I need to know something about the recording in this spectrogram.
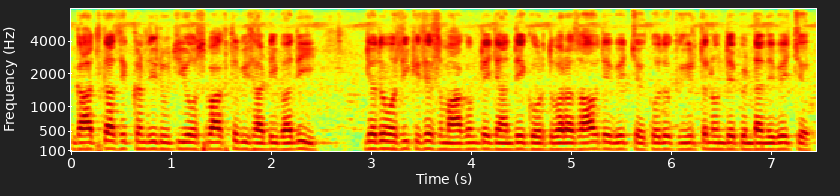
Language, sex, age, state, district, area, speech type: Punjabi, male, 18-30, Punjab, Kapurthala, rural, spontaneous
